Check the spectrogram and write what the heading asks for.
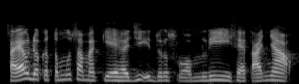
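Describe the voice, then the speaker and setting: A young adult woman casually talking on a livestream, animated and quoting others as she goes. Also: fairly low pitch, a little fast. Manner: animated, quotes others in acted voices. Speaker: live streamer commenting on religious controversy.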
